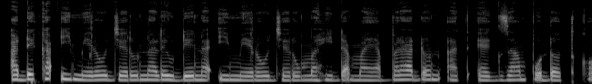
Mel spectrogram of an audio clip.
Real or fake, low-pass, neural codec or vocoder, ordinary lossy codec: real; none; none; none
